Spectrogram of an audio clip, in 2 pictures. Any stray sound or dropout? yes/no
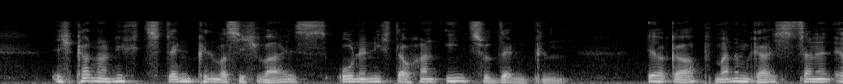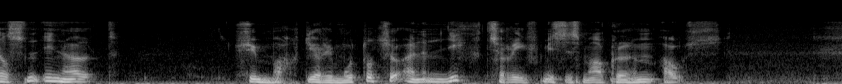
no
